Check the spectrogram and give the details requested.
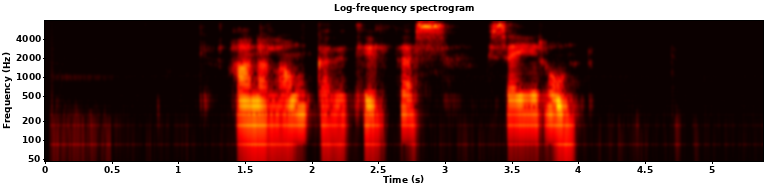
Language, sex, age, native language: Icelandic, female, 50-59, Icelandic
